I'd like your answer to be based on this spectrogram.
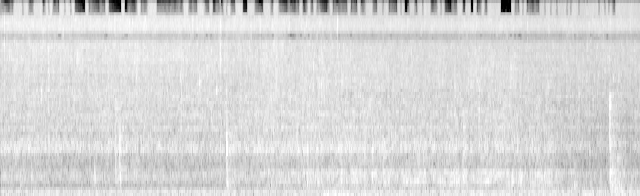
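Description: Ground spice paste of pepper, fenugreek, turmeric, onion and garlic meeting a hot pan for fish curry, a steady soft sizzle and hiss with a couple of faint clicks, no talk.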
